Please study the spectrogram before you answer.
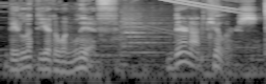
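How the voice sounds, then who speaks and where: A man acts out a reckless, stubborn federal agent in an audio drama. He sounds dry and sardonic, with insistent, clipped phrasing and a medium pitch, and music plays clearly behind him. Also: animated, moderate pace, natural voice. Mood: urgent, intense.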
